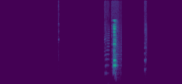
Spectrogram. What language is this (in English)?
Swahili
